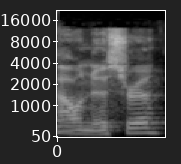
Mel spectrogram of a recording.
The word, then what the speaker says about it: al-Nusra: How how do you pronounce it? Al-Nusra.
